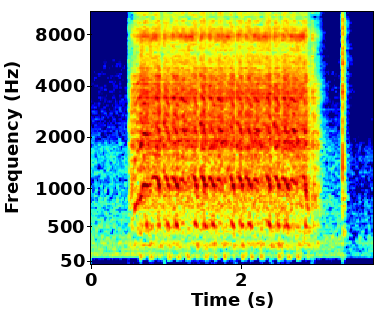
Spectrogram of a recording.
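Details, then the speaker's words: Rebuilt 1994 Suzuki RF600 fed from a separate fuel reservoir: about 2.5 s of steady starter cranking, even chugging beat, never fires; has spark and draws fuel, fuel pump works, owner suspects rebuild error. "it sounds like it's not getting gas but it's clearly sucking up gas um i just don't know what exactly is going on it sparks"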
